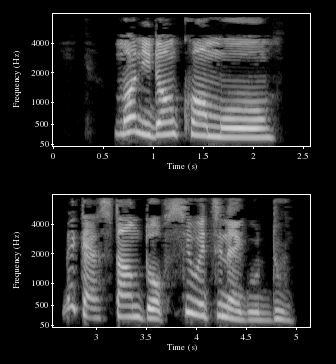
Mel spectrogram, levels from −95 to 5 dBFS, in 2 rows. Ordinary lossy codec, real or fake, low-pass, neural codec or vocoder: MP3, 32 kbps; real; 7.2 kHz; none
